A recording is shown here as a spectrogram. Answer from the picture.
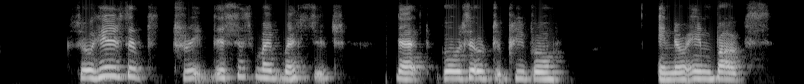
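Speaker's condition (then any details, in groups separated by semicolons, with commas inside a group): Cerebral palsy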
